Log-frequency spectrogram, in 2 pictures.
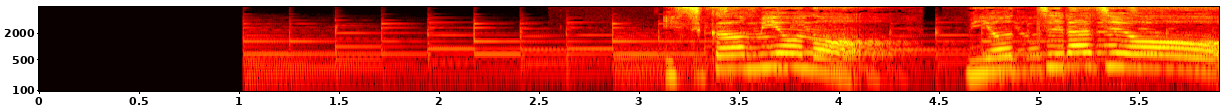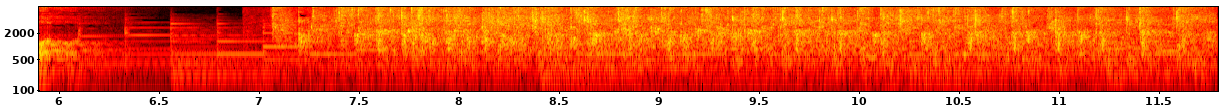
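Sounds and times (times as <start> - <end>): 
speech: 3.1 - 6.2
live audience applause at live recording: 7.0 - 11.7.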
